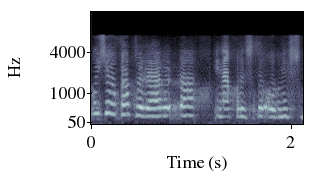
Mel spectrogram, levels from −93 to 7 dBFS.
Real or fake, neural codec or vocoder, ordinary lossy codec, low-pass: fake; codec, 16 kHz, 0.5 kbps, FreqCodec, smaller model; MP3, 48 kbps; 7.2 kHz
